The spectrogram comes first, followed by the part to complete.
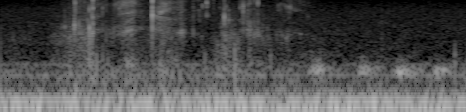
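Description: Close-miked mouth sounds of a cat: a quick run of wet clicks and crunches about half a second in, lasting under a second, then softer repeats near the end.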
